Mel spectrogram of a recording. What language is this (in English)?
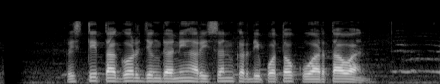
Sundanese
